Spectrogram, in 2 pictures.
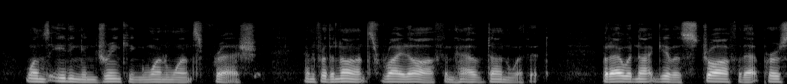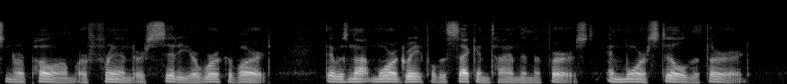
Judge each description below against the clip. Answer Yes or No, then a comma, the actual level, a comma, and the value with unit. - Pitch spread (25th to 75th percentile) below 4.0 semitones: Yes, average, 3.2 semitones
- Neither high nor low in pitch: No, low, 120 Hz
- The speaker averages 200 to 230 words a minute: Yes, fast, 205 wpm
